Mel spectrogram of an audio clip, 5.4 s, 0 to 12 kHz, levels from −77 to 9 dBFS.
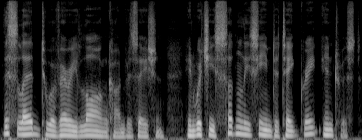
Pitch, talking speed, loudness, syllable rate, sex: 120 Hz, 175 wpm, -17 LUFS, 5.0 syllables/s, male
